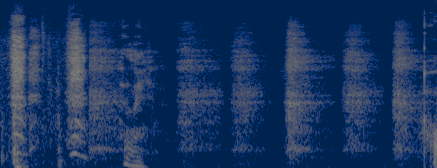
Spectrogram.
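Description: Faint gasps and breaths, with one short vocal sound falling in pitch a little over a second in.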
